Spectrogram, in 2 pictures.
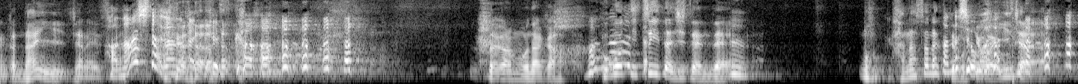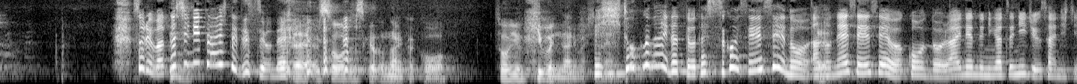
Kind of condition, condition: setting, live audience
